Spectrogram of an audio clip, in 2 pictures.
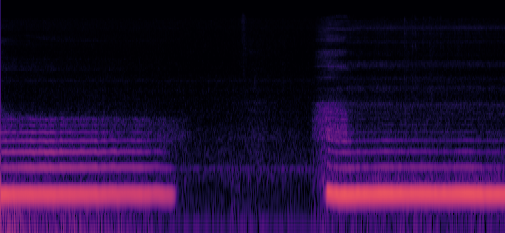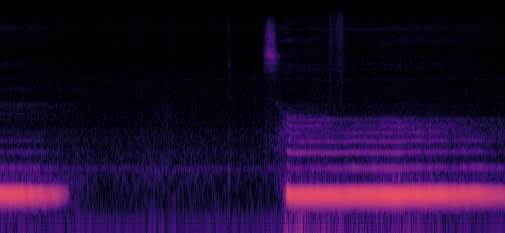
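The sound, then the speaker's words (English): A single voice chants the meditation mantra "so hum" as a long, steady low drone three times, each tone held for several seconds with quiet pauses for breath between, resonant. “So you do the breathing and I'll chant for you.”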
